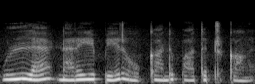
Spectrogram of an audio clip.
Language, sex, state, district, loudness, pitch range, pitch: Tamil, female, Tamil Nadu, Nilgiris, -15 LUFS, 200-230 Hz, 210 Hz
